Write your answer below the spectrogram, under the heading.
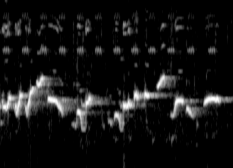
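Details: White-rumped shama song as therapy for a stressed bird: clear, melodious whistles rising and falling, with slurred dips and a final held whistled note.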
